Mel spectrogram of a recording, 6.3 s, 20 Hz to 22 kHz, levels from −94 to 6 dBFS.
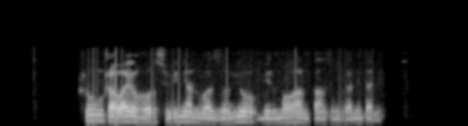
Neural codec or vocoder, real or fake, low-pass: none; real; 5.4 kHz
